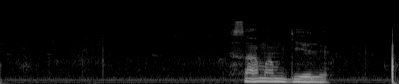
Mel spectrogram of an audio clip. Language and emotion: Russian, neutral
